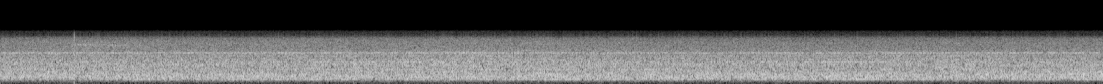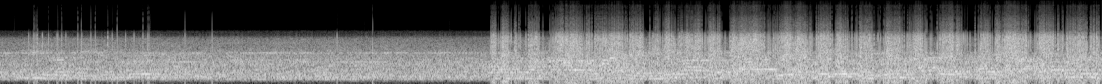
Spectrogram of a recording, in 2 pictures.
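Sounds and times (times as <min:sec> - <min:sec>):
train hum and hiss: 0:00.0 - 0:22.0
sharp clicks: 0:11.3 - 0:13.2.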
